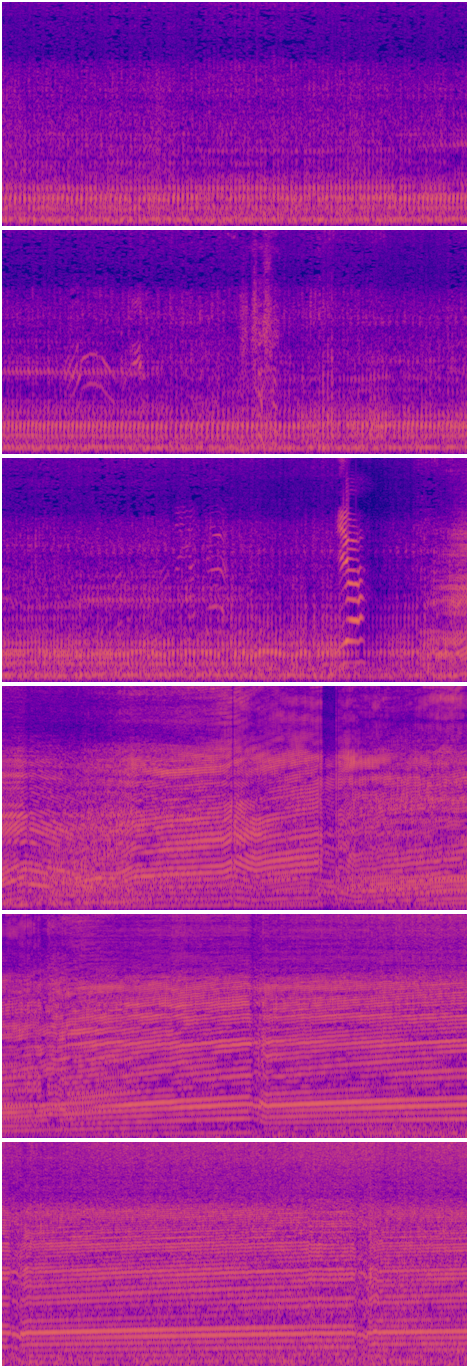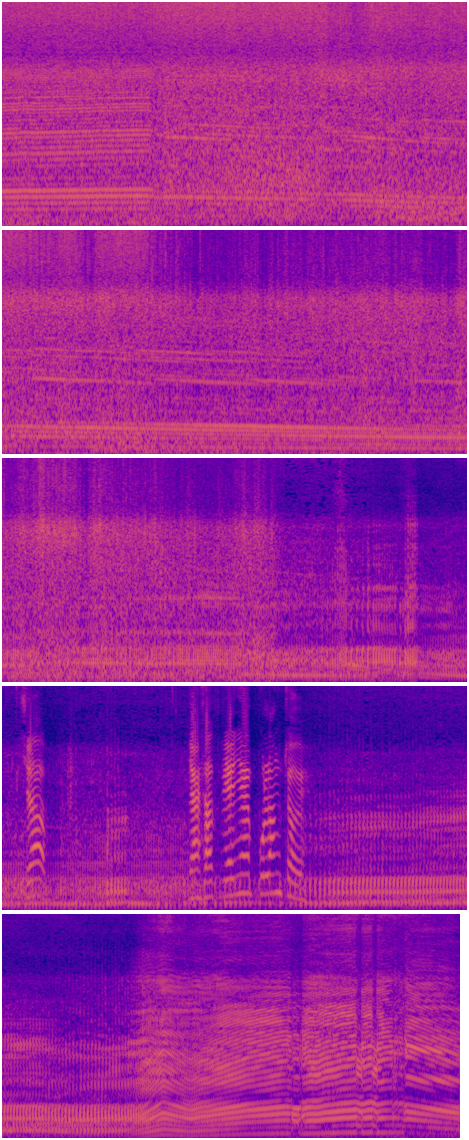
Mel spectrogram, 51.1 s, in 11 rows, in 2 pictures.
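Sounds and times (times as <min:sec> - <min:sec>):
motorcycle engine accelerating: 0:00.0 - 0:51.0
wind rushing over microphone: 0:13.4 - 0:43.8.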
